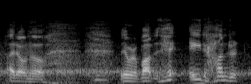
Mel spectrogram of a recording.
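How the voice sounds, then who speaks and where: An actor playing an exhausted, shaken geologist struggling to speak in a 1950s radio drama. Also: male voice, a little high, lively intonation, normal speed. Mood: exhausted dread. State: weak, spent, struggling to speak. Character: exhausted, shaken male geologist back from the mountain. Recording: noisy old radio recording.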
